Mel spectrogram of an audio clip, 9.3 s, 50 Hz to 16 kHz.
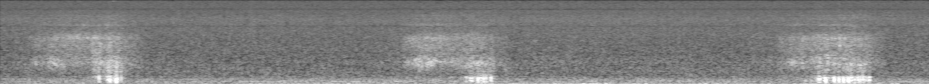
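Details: Snoring during a midday nap: three soft, regular, rattling snores on the in-breath, about 20 breaths a minute.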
